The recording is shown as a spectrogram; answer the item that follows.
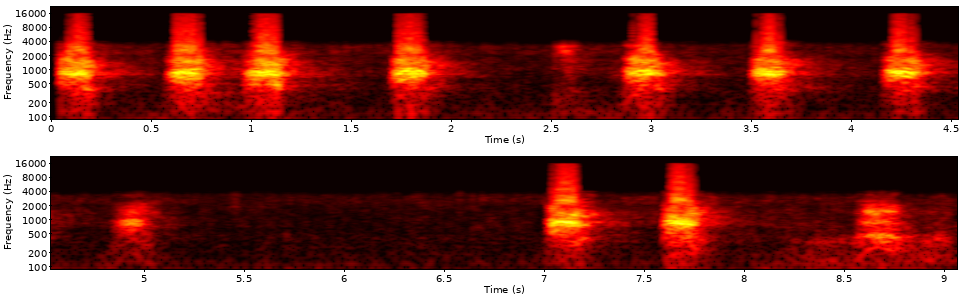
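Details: Dogs wrestling in play, an Anatolian Shepherd, a Great Dane and a Boxer, one of them named Daisy: loud sharp barks come in two bursts, seven quick barks, a short pause, then three more, with quiet gaps between.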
